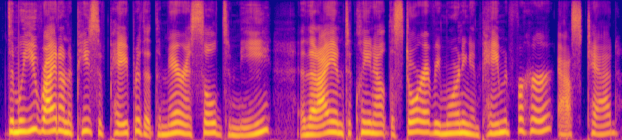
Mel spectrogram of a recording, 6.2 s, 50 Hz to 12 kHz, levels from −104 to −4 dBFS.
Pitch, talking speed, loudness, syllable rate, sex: 225 Hz, 320 wpm, -19 LUFS, 7.3 syllables/s, female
